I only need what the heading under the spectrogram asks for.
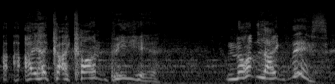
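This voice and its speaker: A frightened, lost young spirit-boy in a fantasy game. The voice is very high and strained, and the words come slowly in halting, stammered fragments. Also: very animated, gravelly, sharp tone, slight background noise, exaggerated voice. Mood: panicked, distressed. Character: anxious young male spirit turned human, frightened and lost.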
